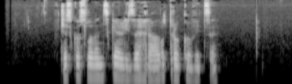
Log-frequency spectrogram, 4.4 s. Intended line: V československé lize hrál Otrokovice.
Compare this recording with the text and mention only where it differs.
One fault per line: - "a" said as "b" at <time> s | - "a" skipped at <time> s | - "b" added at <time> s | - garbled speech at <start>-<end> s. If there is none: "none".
none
